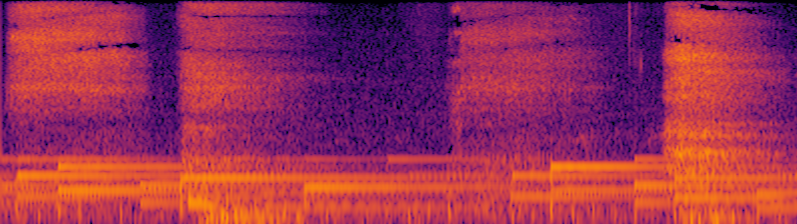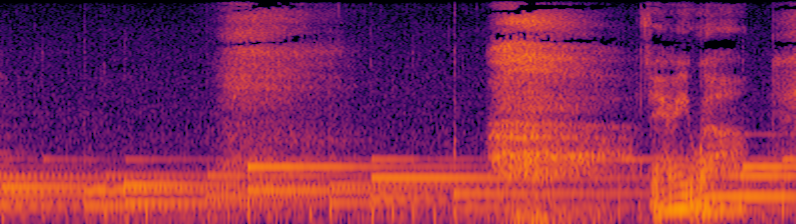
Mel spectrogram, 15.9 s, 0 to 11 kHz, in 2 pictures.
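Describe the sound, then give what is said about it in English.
Slow, deep cleansing breaths during a seated meditation, each pushed out through the mouth as a breathy whoosh, repeat a few times over soft, sustained background music. “You're going to take 3 cleansing breaths with me, would you please?”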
